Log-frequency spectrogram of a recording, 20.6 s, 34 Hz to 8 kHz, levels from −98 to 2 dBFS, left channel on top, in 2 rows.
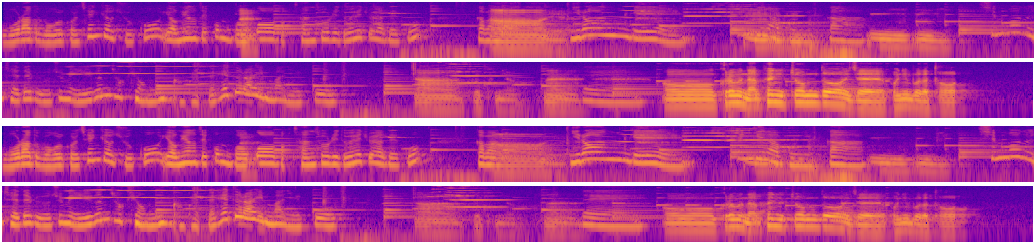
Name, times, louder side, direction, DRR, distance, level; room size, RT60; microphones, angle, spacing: voice 1, 0.0-4.2 4.7-5.0 5.7-6.9 7.3-8.6 9.8-13.7 16.1-16.8, right 5 dB, 65° right, 13 dB, 0.5 m, -31 dB
sound 1, 2.7-8.5 9.1-10.8 11.8-19.2, left 2 dB, 5° left, 0.6 m, -43 dB
sound 2, 3.5-3.6 3.8-4.8 5.0-9.0 9.3-9.4 10.0-10.1 10.6-12.6 13.4-15.4 15.7-15.9, right 5 dB, 85° right, 1.3 m, -37 dB
voice 2, 4.9-5.7 7.4-8.0 8.6-9.5 14.4-16.1 16.4-16.6 16.9-19.9, left 5 dB, 55° left, 14 dB, 0.5 m, -27 dB
19.0 x 10.0 x 5.2 m, 0.65 s
head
